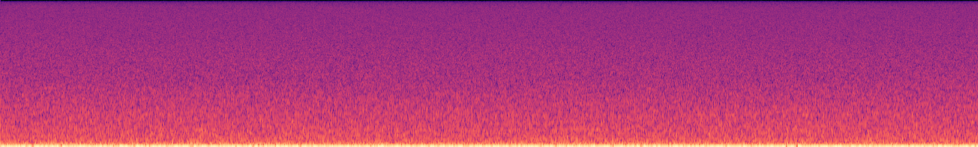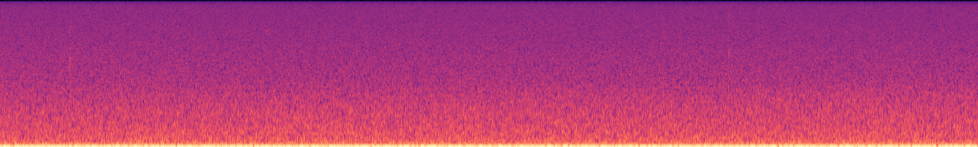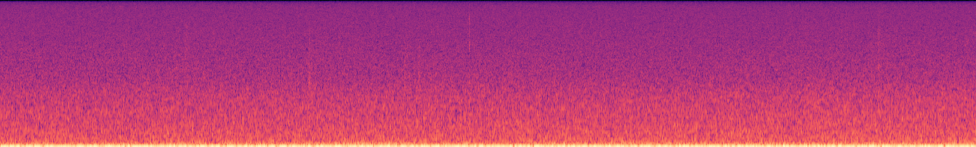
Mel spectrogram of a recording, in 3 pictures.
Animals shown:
forest ambience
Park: Hubbard Brook Experimental Forest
